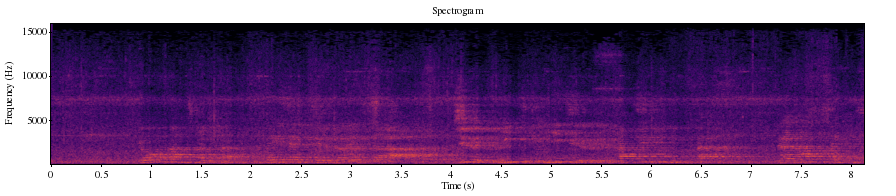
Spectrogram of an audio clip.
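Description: A crowd of passengers chatters on a platform.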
